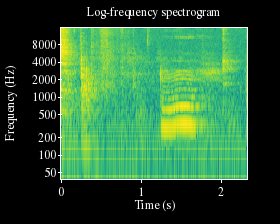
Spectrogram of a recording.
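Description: A person briefly hums a single note, about half a second long, a little over a second in, against a quiet room.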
